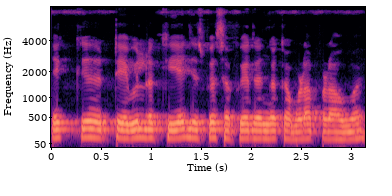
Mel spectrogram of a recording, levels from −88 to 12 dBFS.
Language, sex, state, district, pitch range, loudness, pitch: Hindi, male, Chhattisgarh, Bilaspur, 120-130 Hz, -13 LUFS, 125 Hz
